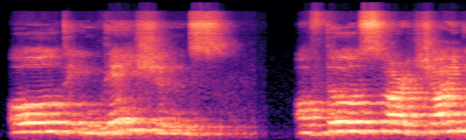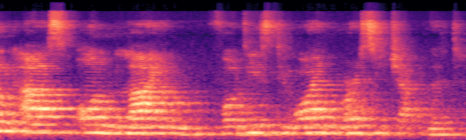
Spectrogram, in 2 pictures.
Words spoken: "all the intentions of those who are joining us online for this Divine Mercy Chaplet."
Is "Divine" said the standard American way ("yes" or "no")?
no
